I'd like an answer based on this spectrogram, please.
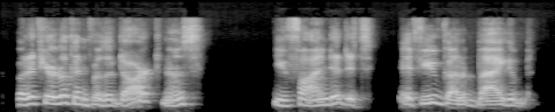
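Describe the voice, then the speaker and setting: A woman with a medium pitch and a dark, mellow tone uses vocal fry and very wide pitch swings, speaking at a moderate pace with very even loudness. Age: 80s+. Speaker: physician. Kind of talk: interview answer.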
